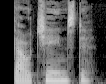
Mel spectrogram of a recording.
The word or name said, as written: dagtjeneste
